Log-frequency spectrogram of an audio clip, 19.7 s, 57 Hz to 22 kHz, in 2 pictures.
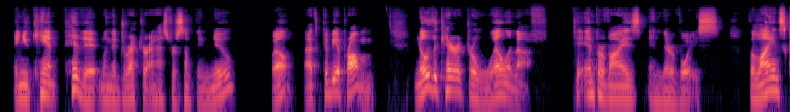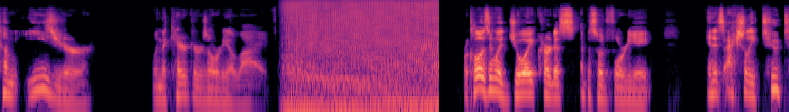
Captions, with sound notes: and you can't pivot when the director asks for something new, well, that could be a problem. Know the character well enough to improvise in their voice. The lines come easier when the character is already alive. (static) We're closing with Joy Curtis, episode 48. And it's actually two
